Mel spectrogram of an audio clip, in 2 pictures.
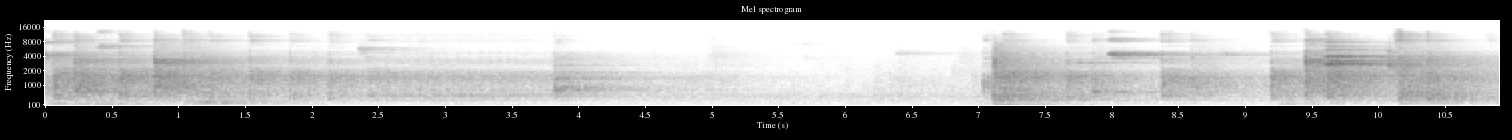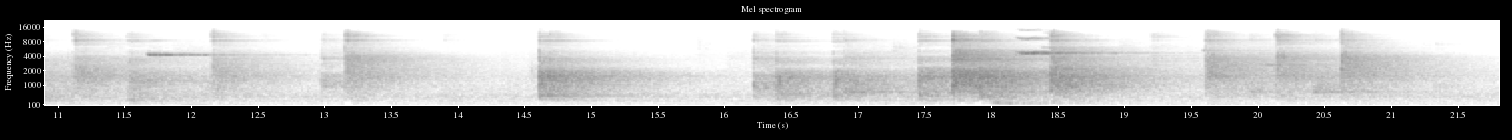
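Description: A ping-pong ball clicks back and forth, struck by paddles in an echoing hall.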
